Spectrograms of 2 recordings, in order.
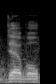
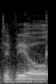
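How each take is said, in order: First: It sounds like the ordinary word devil. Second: It ends in a long 'veel' sound. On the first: This is how the speaker's own people would say it. "We might say devil" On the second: This is how the locals say it. "but they pronounce it DeVille"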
